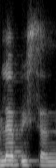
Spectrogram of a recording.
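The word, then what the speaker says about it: Leveson: Levison, that's how you say it.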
